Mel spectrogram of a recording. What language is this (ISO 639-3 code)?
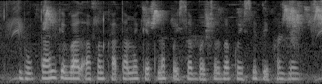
bho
